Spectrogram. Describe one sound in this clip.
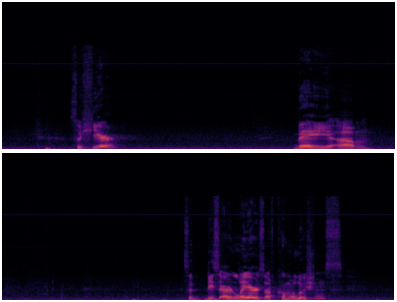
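A young man speaks calmly and close to a microphone, in short bursts with pauses.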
